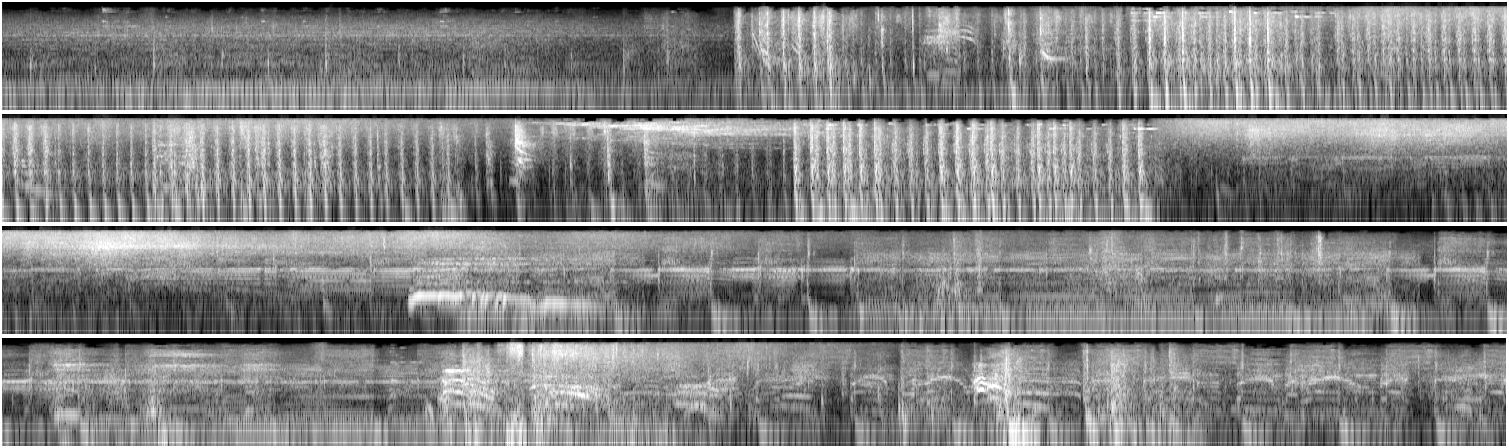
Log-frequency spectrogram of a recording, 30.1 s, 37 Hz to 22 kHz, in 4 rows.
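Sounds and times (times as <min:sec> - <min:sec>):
rapid automatic gunfire: 0:03.6 - 0:13.5
soundtrack music: 0:13.8 - 0:30.0.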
